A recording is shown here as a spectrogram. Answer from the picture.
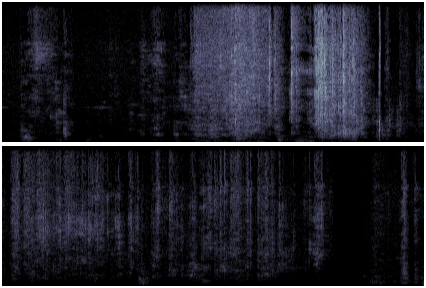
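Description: Near silence, broken about a second and a half in by a soft rustle of tracing paper being handled, lasting about a second and a half.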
